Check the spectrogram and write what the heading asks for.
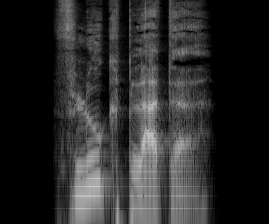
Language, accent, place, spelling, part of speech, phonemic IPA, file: German, Germany, Berlin, Flugblatte, noun, /ˈfluːkˌblatə/, De-Flugblatte.ogg
- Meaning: dative singular of Flugblatt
